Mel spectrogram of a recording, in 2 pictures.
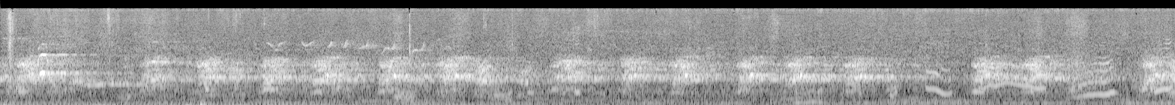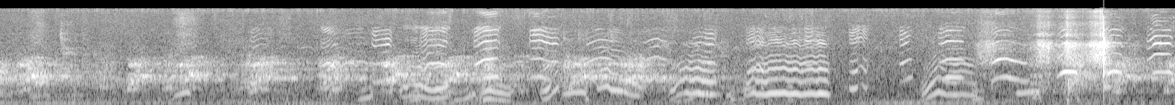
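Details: Thirty-day-old puppies with their mother Arija, giving a steady stream of high, whistled whimpers and squeaky yips that rise and fall, overlapping almost continuously, with a low steady hum underneath.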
